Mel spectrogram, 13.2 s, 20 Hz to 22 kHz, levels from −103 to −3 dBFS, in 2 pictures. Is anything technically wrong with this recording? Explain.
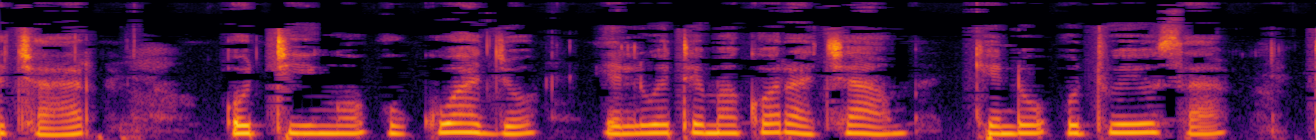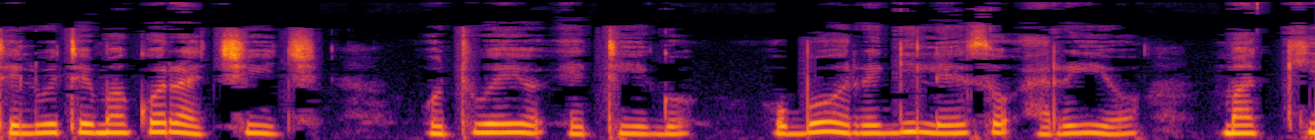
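Yes. The speech carries pre-echo at 3.37, 4.08, 6.53, 6.90, 8.85 and 11.03 s. Each lasts about 40 to 50 ms. A transform codec spreads its quantisation noise across a whole block. When a sharp attack lands late in that block, noise meant for the loud part leaks into the quiet moment before it. So each attack is preceded by a brief hiss. The onset itself sounds softened and smeared.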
